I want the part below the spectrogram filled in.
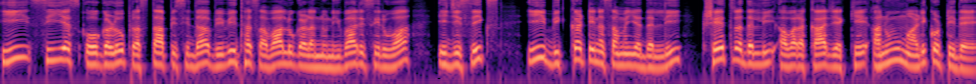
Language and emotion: Kannada, neutral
